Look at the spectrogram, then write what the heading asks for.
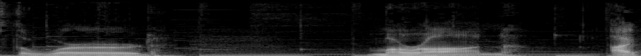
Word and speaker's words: Marans: It's just Maran, and I think that's what trips a lot of people up too. It's the S at the end not being plural, but the same pronunciation whether it's single or plural.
